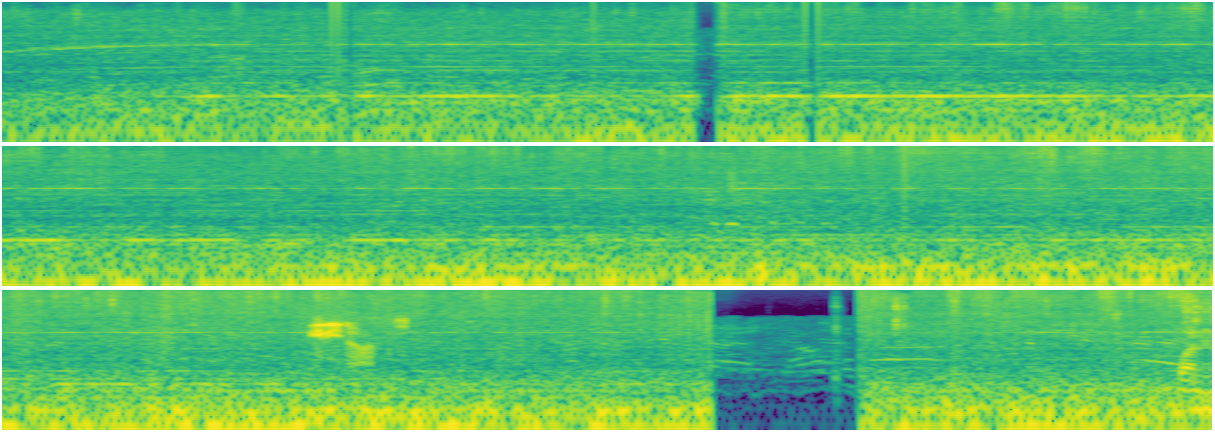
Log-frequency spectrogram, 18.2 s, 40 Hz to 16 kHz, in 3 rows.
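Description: Airbus A320 takeoff roll in the Fenix flight simulator, a loud steady engine roar with low rumble building down the runway, with a voice calling out speeds over it and a brief dropout near the end.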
